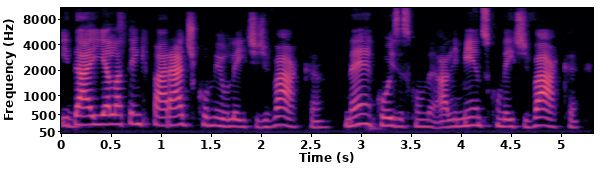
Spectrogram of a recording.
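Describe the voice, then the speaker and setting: A woman's voice: medium pitch, moderate pace, sharp tone. A Brazilian woman hosting a podcast as a doctor, explaining things colloquially and often checking for agreement. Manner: explanatory, colloquial, frequently seeking agreement with tags. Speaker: podcast host, allergist doctor. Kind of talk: conversational podcast discussion.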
